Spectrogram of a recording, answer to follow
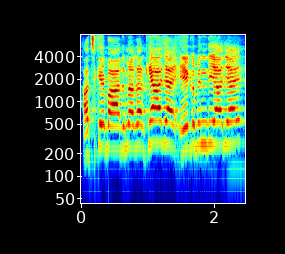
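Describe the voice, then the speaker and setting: A man with a North Indian accent teaching Sanskrit grammar, drilling his student with repeated questions and slowing down to recite the rules. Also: very high voice, steady tone. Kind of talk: question-and-answer grammar lesson.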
